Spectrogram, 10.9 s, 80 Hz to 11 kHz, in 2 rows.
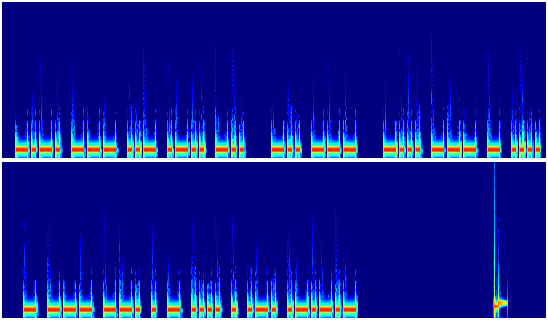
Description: Morse code, heard as a keyed tone, about 30 wpm, 700 Hz. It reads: COULD DO BOTH TOGETHER.
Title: Sentences from Top 1300 Words 30wpm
